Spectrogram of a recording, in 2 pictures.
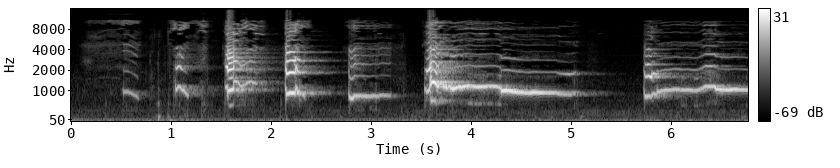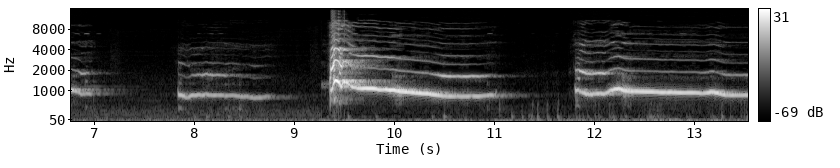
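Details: Dog giving a run of sharp yips that lead into several long howls, each sliding down and trailing off, separated by short silences.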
